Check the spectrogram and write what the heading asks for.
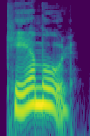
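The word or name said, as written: KÆREMÅLS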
